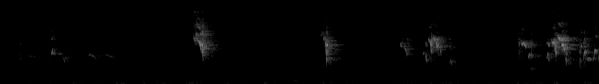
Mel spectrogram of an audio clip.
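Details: Pet budgerigar giving a few short chirps, spaced bursts of bright, raspy chatter spread over about six seconds, with quiet pauses between them and faint low hum beneath.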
